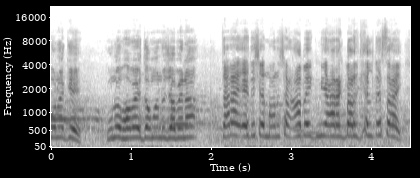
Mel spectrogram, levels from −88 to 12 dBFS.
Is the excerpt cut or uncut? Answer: cut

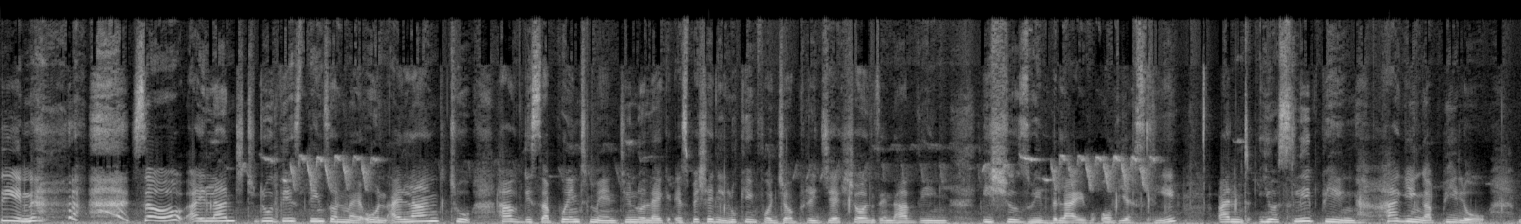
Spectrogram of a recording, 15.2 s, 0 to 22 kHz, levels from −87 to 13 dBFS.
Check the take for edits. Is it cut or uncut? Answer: uncut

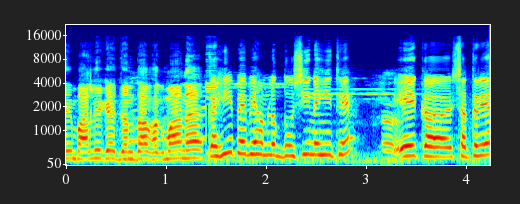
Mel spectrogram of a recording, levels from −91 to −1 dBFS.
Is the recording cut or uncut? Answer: cut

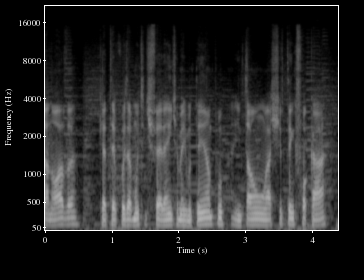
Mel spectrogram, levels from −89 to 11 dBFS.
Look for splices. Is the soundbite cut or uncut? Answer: cut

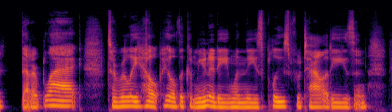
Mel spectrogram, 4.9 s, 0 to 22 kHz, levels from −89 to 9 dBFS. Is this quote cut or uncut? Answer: uncut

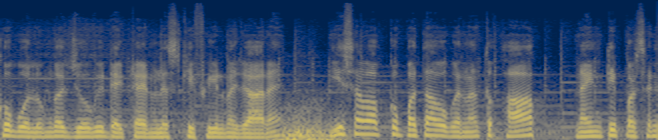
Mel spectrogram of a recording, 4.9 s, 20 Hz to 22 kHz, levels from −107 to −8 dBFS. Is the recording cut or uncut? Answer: cut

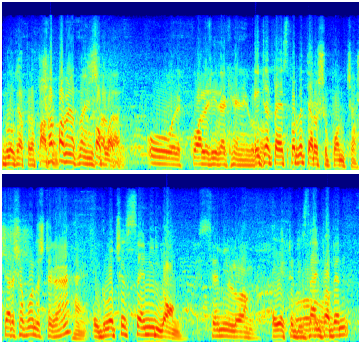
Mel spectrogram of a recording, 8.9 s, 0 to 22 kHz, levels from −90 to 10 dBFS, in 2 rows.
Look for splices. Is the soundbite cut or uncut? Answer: uncut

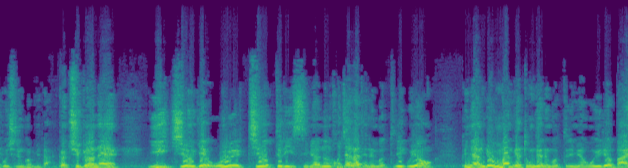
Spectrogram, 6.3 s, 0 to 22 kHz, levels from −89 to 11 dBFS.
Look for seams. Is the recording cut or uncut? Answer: uncut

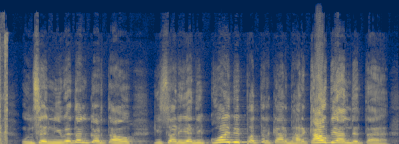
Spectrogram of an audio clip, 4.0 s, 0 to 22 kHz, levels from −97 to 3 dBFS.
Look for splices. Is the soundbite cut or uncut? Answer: uncut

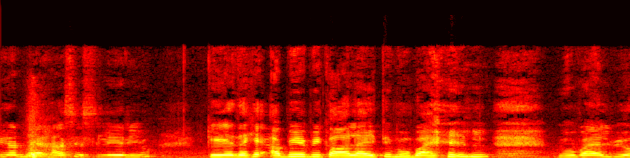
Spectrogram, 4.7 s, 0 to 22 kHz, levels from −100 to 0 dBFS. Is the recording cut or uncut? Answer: uncut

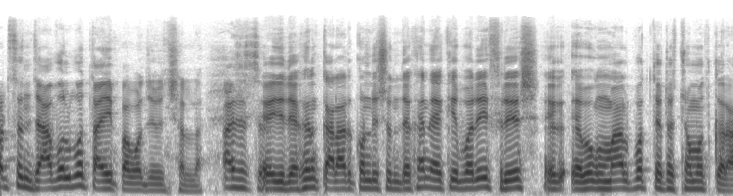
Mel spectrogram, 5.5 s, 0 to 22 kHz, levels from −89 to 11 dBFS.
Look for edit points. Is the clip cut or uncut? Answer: uncut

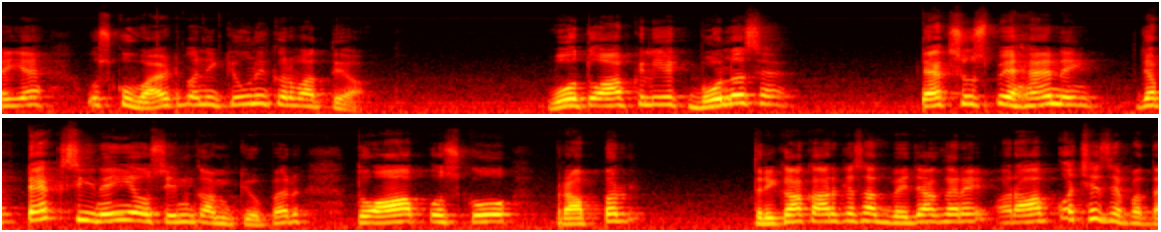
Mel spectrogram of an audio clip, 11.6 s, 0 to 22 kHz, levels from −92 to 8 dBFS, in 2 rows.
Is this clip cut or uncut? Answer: uncut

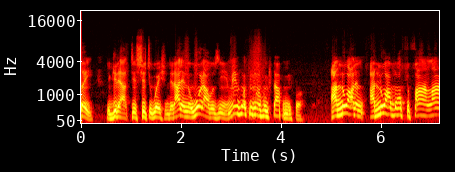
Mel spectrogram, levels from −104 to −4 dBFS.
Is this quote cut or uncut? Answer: uncut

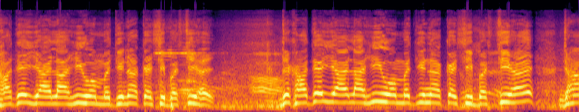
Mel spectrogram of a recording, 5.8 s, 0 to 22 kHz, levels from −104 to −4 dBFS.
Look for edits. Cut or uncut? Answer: uncut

